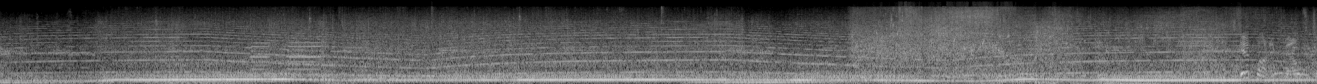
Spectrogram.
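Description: A car engine revs hard and steady through a chase in the L.A. Noire video game, its pitch sliding up and down as the driver accelerates, with a brief surge of rushing noise midway and voices talking over it.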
